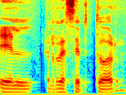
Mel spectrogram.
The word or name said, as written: receiver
